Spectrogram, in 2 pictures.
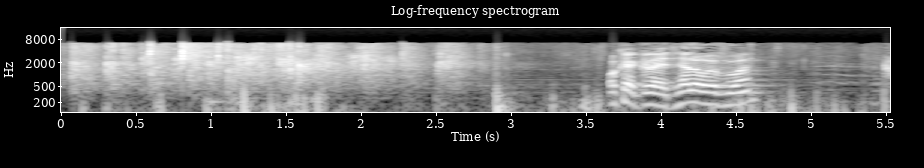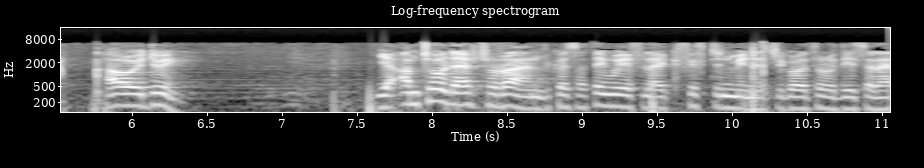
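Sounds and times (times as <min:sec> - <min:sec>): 
audience applause: 0:00.0 - 0:02.9
speech: 0:03.7 - 0:04.8, 0:05.8 - 0:06.4, 0:07.6 - 0:11.0.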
